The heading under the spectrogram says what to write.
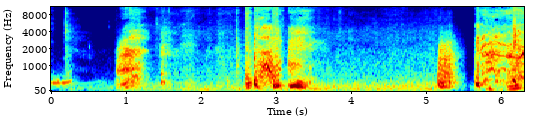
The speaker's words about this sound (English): You could ask, guess the fart.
